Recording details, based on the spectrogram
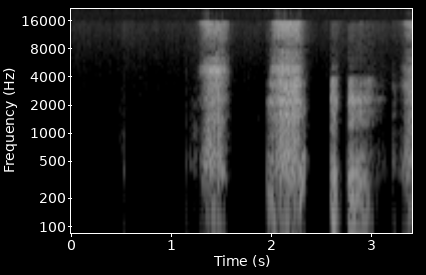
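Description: Several harsh, noisy breaths and sniffs through a congested nose in quick succession, fitting noisy breathing with a head cold.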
